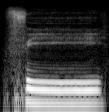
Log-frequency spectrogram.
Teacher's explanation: Kalau tidak ada ya mati ini dibaca pendek V. Berhubung ini ada ya mati maka V ini harus dipanjangkan dua ketukan. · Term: mad thobi'i, matobi'i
